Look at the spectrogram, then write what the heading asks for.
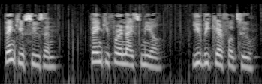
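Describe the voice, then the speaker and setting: A grateful, soft-hearted mother, acted by a woman in a radio drama. Her voice sits at a middle pitch, and she speaks politely and tenderly. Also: fairly quick, close to an everyday voice. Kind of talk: scripted radio drama dialogue.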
